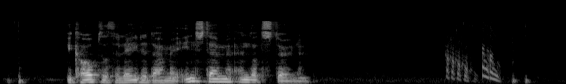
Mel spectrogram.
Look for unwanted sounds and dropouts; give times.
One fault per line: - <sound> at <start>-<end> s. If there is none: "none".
- chirp at 4.5-5.0 s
